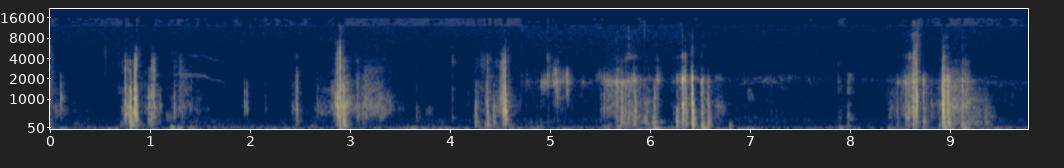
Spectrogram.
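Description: Fingertips and palms cup and rub the soft silicone ear-shaped pieces of a 3Dio binaural microphone on a tripod in an ear massage. The result is close, muffled rubbing and brushing in short bursts and longer swells, with soft scratchy textures over a quiet background.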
